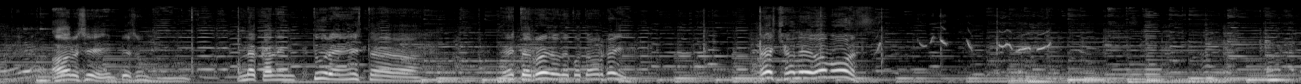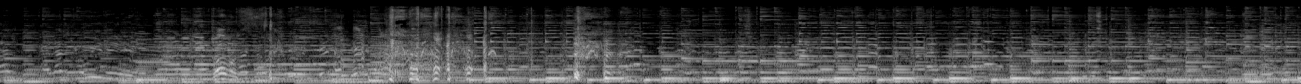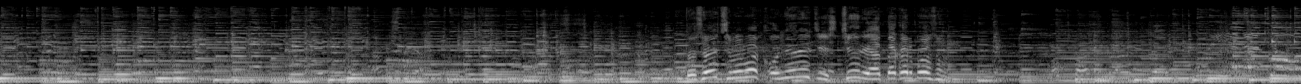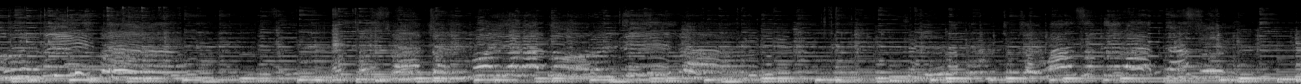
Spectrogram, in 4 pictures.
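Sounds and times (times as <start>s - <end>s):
harp plucked bass notes: 0.0s - 52.0s
violin melody: 0.0s - 52.0s.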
